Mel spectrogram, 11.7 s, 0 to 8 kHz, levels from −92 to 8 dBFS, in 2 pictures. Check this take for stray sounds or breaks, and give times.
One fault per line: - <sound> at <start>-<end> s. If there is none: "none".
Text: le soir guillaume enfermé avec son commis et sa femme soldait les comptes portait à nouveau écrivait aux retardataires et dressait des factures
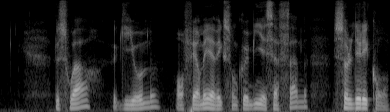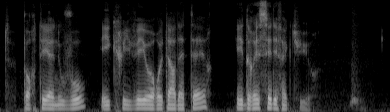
- whoosh at 11.1-11.4 s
